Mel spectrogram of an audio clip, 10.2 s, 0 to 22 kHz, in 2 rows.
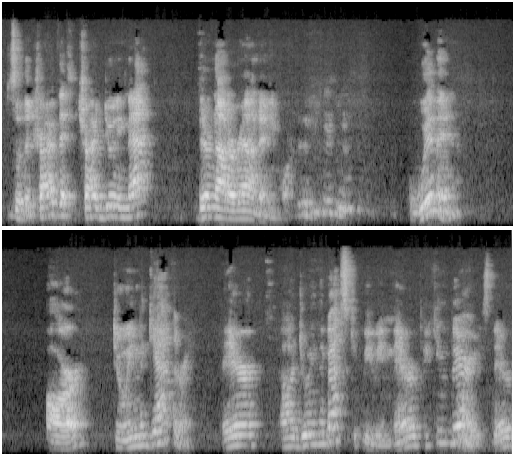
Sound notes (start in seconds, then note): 3.1 audience laughing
